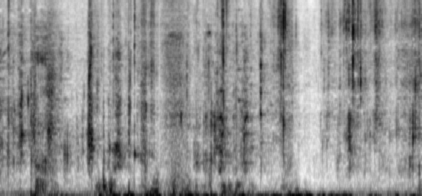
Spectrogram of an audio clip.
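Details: Lucky, a two-and-a-half-year-old male English Labrador Retriever, eats raw meat indoors in a small room. Dense wet crunching and biting bursts come close to the microphone, with strong low thumps and crackling throughout.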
